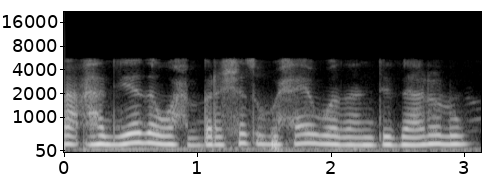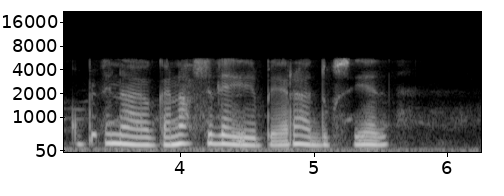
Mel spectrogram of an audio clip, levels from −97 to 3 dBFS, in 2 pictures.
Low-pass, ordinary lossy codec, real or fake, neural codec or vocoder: 5.4 kHz; Opus, 64 kbps; real; none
